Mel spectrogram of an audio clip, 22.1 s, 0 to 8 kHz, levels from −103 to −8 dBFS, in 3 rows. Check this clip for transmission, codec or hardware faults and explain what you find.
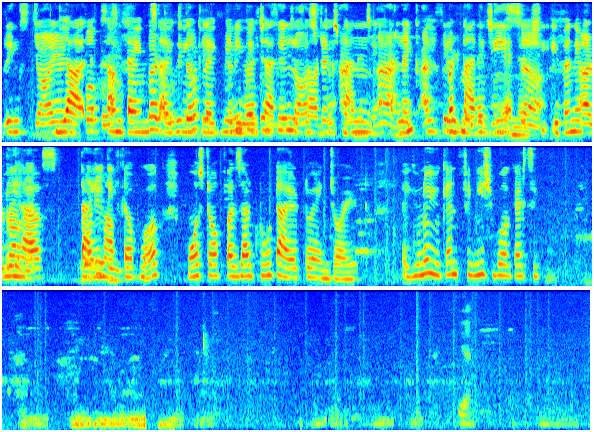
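No transmission, codec or hardware faults are audible in this speech, which shows only the normal signature of call microphone processing: low bass trimmed by its high-pass filter and no content above 8 kHz.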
